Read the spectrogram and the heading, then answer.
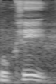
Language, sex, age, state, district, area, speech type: Assamese, male, 30-45, Assam, Tinsukia, rural, read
